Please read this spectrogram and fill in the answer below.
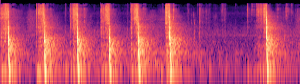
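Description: Kitchen knife slicing an onion on a wooden cutting board: six evenly spaced chops about two-thirds of a second apart, a pause, then one more chop about five seconds in.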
